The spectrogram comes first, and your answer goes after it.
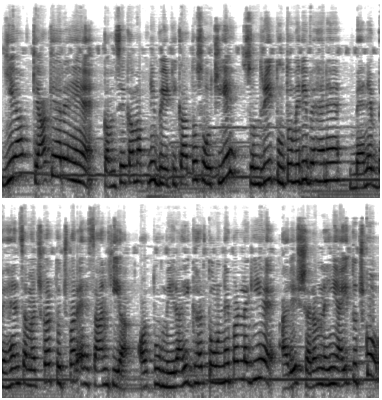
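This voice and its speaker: A woman voicing a gentle mother sparrow. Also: high voice, moderate pace, hardly any pauses, natural voice. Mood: hurt. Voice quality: earnest, emotional. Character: kind, simple mother sparrow, gentle and trusting. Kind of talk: dubbed cartoon acting. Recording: music playing behind.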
